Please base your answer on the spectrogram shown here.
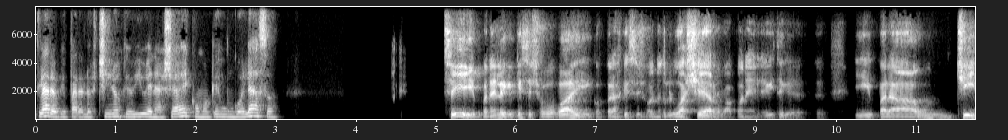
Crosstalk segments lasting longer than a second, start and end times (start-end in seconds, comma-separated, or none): none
